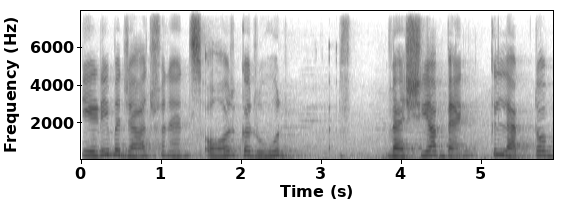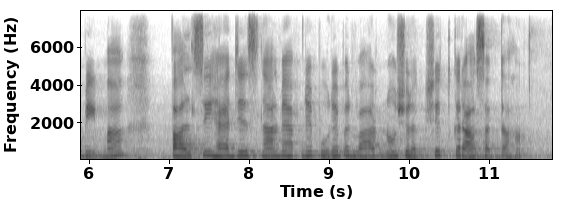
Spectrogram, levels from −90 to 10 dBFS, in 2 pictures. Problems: none marked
